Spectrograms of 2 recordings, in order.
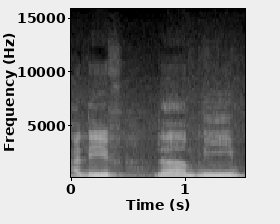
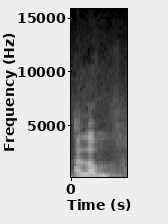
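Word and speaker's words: الم: Alif lam mim bukan alam, tapi waktu jumpa surah Al-Fil kena baca alam lah.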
